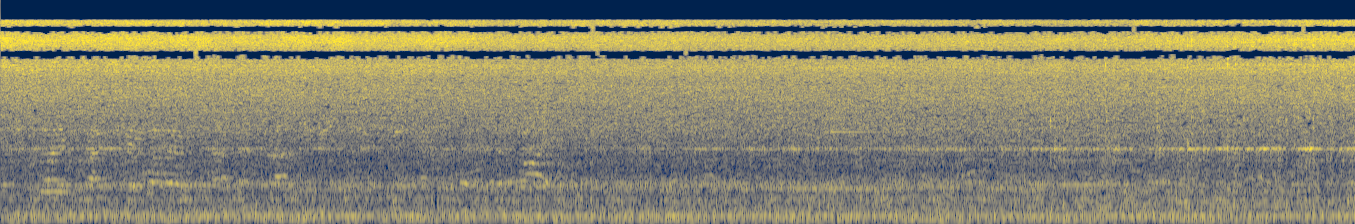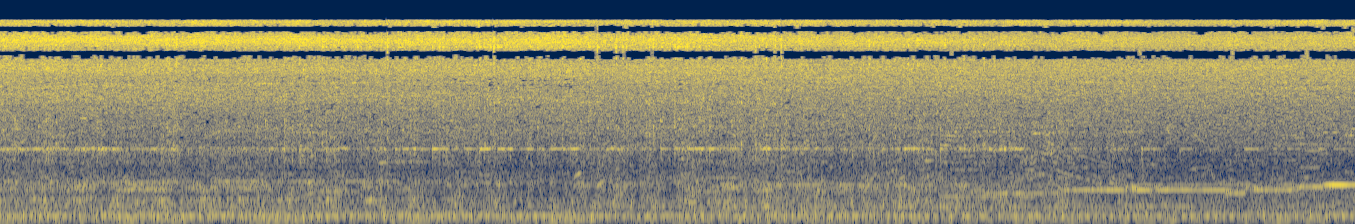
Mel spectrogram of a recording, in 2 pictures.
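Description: A steam traction engine chuffs and rumbles steadily as it rolls slowly past.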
